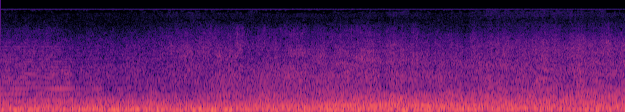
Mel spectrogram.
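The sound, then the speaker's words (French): A steady, heavy engine drone of aircraft approaching in the sky over a battle near Vinh Yen, deep and rumbling with a faint humming tone, holding at a constant loudness throughout with no voices. “Des avions.”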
